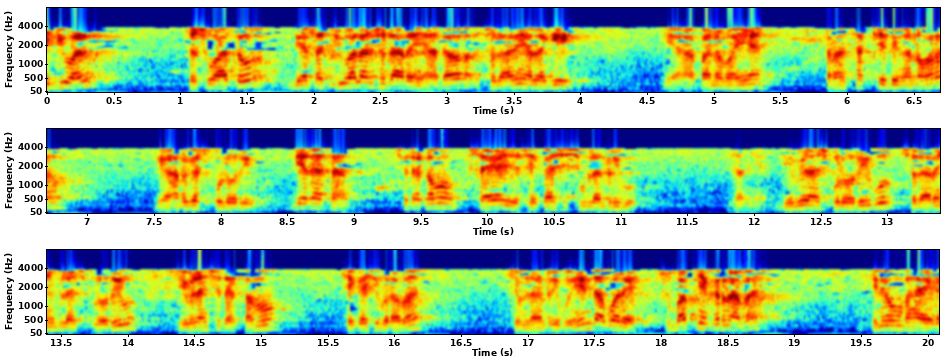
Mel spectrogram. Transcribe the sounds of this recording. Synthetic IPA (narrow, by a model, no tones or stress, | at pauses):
d͡ʒual | səsuat̪udiat̪asd͡ʒualansodaɾaɲaːdasodaɾaɲalaɡi | ja̰a̰panamaɲa | t̪ɾansaksidəŋanɔɾaŋ | dəŋanrɡasə̥puluhɾibṵdiadat̪aŋsudahkamusajad͡ʒasajakasihsəmbilanribu | misa̰lɲa̰diabilaŋsə̥puluhɾibusɔdaɾaɲabilansə̥puluɾibudiabilaŋsudakamu | sajakasibəɾapa | səmbilanribuinindaʔbɔlɛhsɛbap̚ɲakərnapa | iniməmbaɦajak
